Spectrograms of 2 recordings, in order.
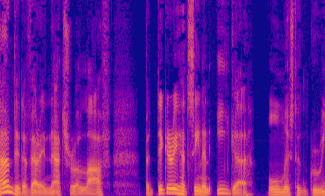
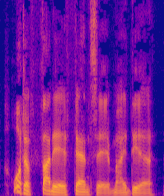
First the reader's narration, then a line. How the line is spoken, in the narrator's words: said Uncle Andrew with a laugh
